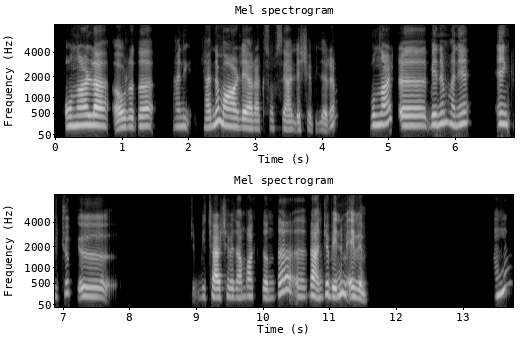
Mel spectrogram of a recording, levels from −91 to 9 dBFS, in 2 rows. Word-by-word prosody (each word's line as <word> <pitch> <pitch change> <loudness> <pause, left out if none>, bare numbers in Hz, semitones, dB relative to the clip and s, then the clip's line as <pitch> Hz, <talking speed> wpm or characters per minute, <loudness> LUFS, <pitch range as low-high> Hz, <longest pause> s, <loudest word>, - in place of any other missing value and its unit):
onlarla 225 0 +6
orada, 200 +4 0 0.3
hani, 200 0 -9 0.2
kendim 225 +9 0
ağırlayarak 180 -6 +3
sosyalleşebilirim. 150 -4 -8 0.5
Bunlar, 245 +7 +1
ııı, 220 0 +2
benim, 245 +4 0
hani, 250 +3 -3 0.4
en 255 0 0
küçük, 255 +7 -13
üüü 200 - -3 1.1
çi 180 - -28
bir 195 - -14
çerçeveden 185 0 +1
baktığımda, 205 - -2
ııı, 195 -1 -6
bence 215 +3 +3
benim 230 +7 +2
evim. 170 - 0 1.9
Hı 220 - -7
hı. 280 - 0
205 Hz, 100 wpm, -22 LUFS, 185-235 Hz, 1.9 s, onlarla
